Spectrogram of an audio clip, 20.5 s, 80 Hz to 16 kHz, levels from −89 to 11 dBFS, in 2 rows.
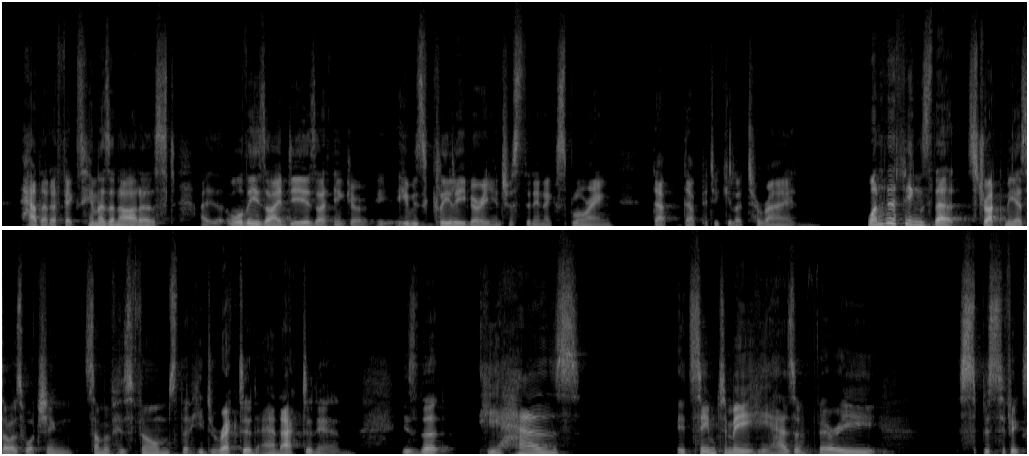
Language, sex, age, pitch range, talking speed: English, male, 30-49, 95-135 Hz, 165 wpm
